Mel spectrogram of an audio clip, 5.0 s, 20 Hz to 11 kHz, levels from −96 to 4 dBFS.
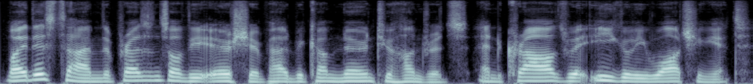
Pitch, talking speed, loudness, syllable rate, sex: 135 Hz, 225 wpm, -16 LUFS, 5.9 syllables/s, male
